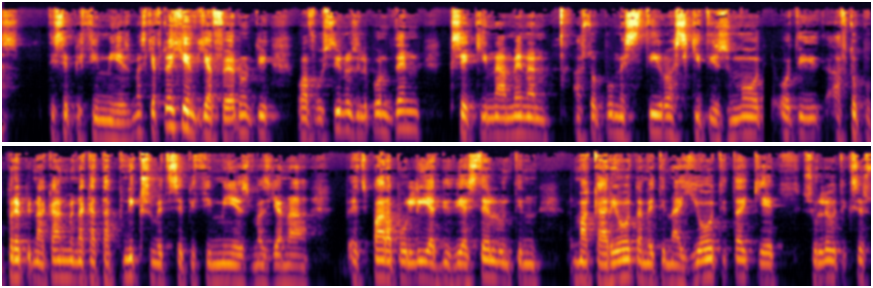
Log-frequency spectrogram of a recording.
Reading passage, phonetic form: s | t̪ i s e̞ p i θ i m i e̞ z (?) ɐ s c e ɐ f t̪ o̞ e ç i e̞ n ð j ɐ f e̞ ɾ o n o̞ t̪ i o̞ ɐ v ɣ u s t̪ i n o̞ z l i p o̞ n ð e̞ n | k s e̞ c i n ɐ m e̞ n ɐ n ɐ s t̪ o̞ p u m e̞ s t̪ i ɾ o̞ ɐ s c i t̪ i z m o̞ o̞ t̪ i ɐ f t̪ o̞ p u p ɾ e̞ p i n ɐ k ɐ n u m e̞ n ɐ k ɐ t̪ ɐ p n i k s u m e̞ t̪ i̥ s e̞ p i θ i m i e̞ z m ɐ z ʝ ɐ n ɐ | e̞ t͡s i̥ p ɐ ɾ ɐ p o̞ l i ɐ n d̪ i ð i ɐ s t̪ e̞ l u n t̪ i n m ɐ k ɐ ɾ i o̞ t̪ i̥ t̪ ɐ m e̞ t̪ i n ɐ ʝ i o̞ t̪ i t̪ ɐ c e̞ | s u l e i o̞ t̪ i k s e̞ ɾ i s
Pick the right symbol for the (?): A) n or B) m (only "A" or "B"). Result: B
